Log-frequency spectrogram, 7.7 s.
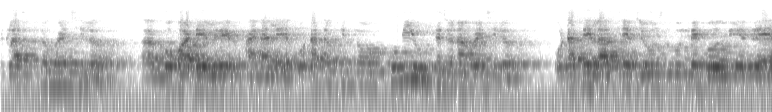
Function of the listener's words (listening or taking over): listening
